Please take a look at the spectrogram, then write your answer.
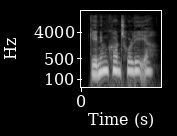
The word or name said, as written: gennemkontrollere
